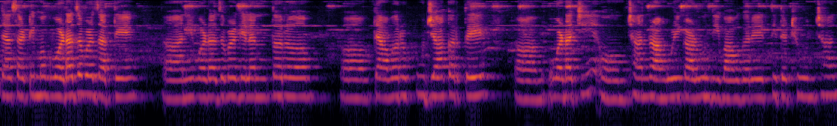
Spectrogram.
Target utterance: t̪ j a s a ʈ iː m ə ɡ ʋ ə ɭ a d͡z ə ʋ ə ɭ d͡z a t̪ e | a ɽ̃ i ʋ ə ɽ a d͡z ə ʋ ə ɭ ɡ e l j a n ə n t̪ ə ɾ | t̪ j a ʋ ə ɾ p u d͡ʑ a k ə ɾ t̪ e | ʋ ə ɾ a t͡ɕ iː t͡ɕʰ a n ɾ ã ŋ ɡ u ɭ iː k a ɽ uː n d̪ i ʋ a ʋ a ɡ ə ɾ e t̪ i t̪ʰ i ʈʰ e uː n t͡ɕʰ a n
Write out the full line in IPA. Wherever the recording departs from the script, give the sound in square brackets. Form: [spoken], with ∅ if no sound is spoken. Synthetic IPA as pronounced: t̪ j a s a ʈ iː m ə ɡ ʋ ə [ɽ] a d͡z ə ʋ ə ɭ d͡z a t̪ e | a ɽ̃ i ʋ ə ɽ a d͡z ə ʋ ə ɭ ɡ e l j a n ə n t̪ ə ɾ | t̪ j a ʋ ə ɾ p u d͡ʑ a k ə ɾ t̪ e | ʋ ə [ɽ] a t͡ɕ iː t͡ɕʰ a n ɾ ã ŋ ɡ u ɭ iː k a ɽ uː n d̪ i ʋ a ʋ [ə] ɡ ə ɾ e t̪ i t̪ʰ [e] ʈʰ e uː n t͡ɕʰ a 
